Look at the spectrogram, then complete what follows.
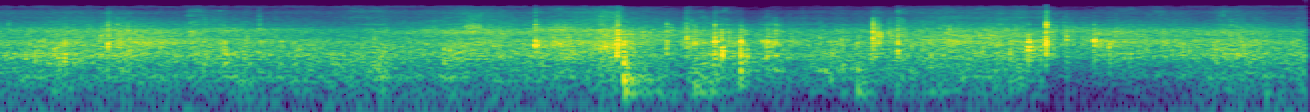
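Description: Ice hockey play: skates scraping the ice over a steady rink hiss, with a run of sharp stick and puck clacks from about two and a half to five seconds in.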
